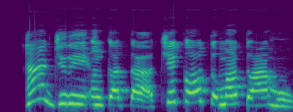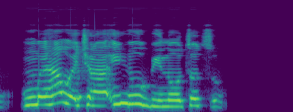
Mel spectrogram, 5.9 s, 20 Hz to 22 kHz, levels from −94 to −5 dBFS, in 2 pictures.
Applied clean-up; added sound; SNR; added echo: none; none; none; none.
